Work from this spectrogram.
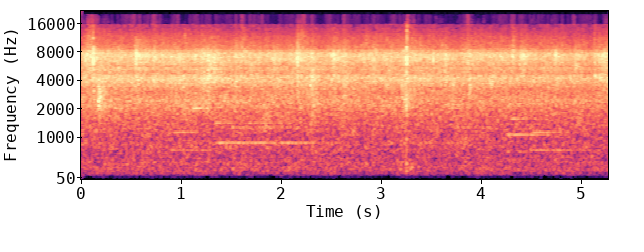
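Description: Steady rain falls outdoors in the early morning, a constant hiss of drops that holds at an even, moderate level throughout with no voices.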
